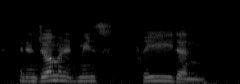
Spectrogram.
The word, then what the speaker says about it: Frieden: The long vowel E, so you would see the letter E as the reason for the sound E in free, but actually it is the I, because in German the I is the E in straight languages.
